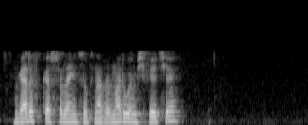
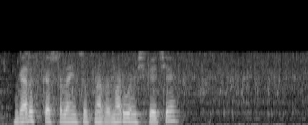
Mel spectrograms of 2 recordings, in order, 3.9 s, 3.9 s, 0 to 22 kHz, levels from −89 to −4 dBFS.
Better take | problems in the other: first | background sound (Toilet flush); 18 dB below the speech

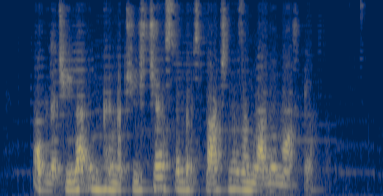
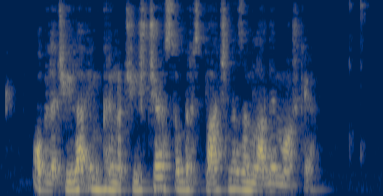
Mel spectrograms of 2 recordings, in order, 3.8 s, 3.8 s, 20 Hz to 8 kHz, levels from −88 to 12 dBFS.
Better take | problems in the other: second | noise reduction (neural separator model SepFormer DNS4)

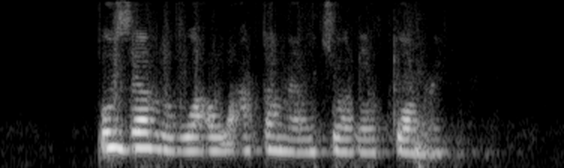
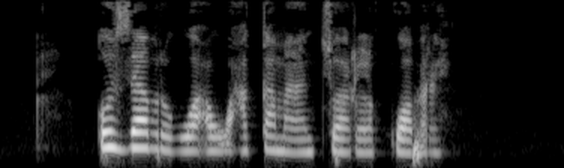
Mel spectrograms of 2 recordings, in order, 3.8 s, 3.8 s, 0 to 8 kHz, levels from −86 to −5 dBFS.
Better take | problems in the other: second | noise reduction (neural separator model SepFormer DNS4)

